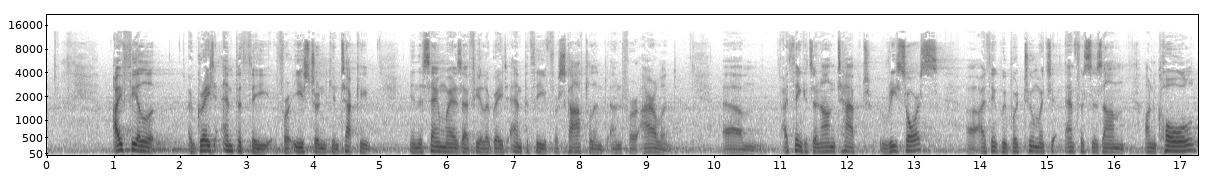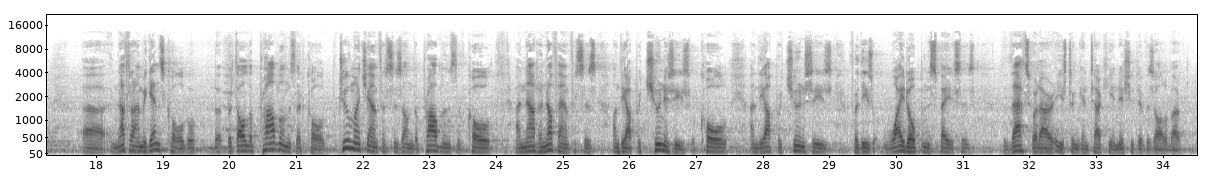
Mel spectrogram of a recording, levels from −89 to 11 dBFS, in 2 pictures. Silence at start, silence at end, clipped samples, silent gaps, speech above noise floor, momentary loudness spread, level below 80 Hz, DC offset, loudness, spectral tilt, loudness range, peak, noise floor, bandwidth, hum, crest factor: 0 s; 0 s; under 0.1%; none; 20 dB; 13 LU; -60 dBFS; under 0.1%; -24 LUFS; -5.5 dB/octave; 4 LU; 0 dBFS; -43 dBFS; 13.5 kHz; none; 24 dB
